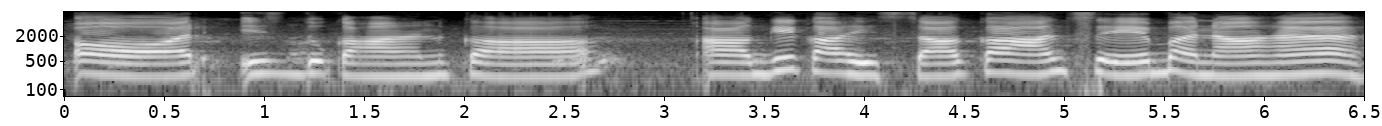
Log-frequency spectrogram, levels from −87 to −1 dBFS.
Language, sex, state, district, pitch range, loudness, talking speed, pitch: Hindi, female, Punjab, Pathankot, 220-250 Hz, -11 LUFS, 100 wpm, 230 Hz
